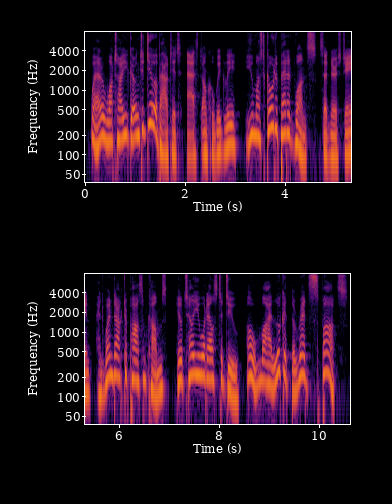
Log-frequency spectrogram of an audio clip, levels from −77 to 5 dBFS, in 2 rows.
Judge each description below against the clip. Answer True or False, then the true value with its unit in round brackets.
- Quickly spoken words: True (230 wpm)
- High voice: False (165 Hz)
